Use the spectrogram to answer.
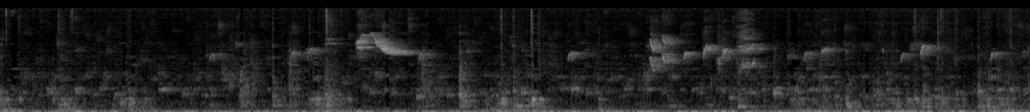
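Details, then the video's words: Young male Red Crossbill busy on cones: a bright high chirp, then a quick cluster of sharp chips, set against dry crackling and tapping of opened cones. "Клест еловик"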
